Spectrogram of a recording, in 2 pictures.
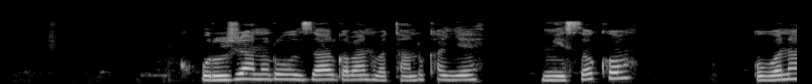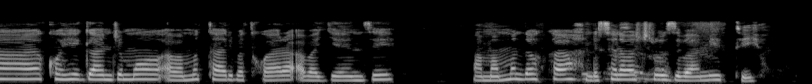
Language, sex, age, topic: Kinyarwanda, female, 25-35, finance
